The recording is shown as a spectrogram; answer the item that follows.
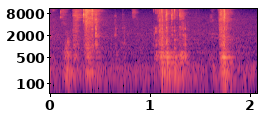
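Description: Herzstark Austria Model V step-drum mechanical calculator being handled: a few short, separate metallic clicks from its controls.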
